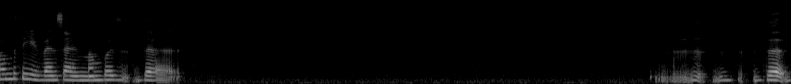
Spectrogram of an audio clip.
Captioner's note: pauses for 6 seconds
